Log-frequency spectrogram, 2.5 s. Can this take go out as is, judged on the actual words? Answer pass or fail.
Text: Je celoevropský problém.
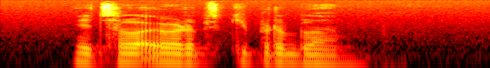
pass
